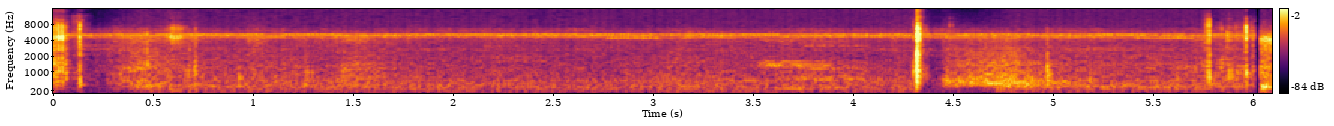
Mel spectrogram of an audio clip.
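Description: A single sharp airgun shot a little past four seconds in, over a steady high-pitched whine, with a few faint clicks near the start and end.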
